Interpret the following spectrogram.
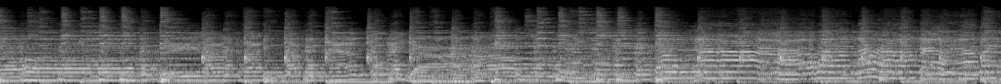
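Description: Vietnamese ceremonial nhạc lễ music played live on an electronic keyboard and an electric guitar, with sliding, bending melody lines over a steady percussion beat.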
